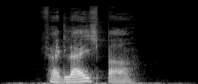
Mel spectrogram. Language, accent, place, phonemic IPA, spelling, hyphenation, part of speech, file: German, Germany, Berlin, /fɛɐ̯ˈɡlaɪ̯çbaːɐ̯/, vergleichbar, ver‧gleich‧bar, adjective / adverb, De-vergleichbar.ogg
- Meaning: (adjective) comparable; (adverb) Akin to; in comparison with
